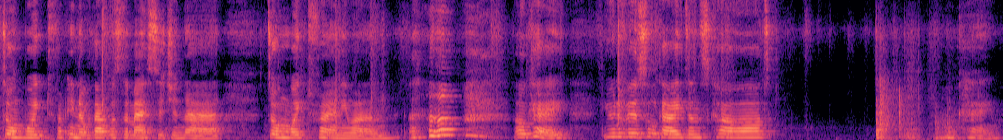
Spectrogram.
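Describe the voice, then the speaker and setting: A tarot and oracle card reader talks slowly through a casual spiritual reading in a slightly high voice, chatty and dotted with ums and you knows as she reads the cards' text. The background is noisy. She uses a desk mic in a home setup lit by a ring light.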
